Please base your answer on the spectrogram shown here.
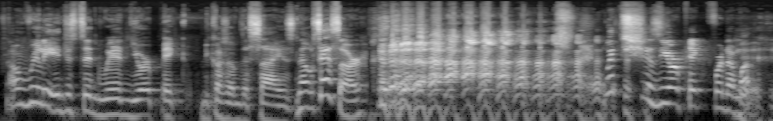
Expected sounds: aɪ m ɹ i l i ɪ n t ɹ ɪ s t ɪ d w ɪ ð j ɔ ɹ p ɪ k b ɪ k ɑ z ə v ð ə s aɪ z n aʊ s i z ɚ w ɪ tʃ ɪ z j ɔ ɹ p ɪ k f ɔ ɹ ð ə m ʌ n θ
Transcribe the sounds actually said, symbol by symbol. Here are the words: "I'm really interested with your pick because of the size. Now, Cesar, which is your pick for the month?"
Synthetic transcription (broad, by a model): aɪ m ɹ i l i ɪ n t ɹ ɪ s t ɪ d w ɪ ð j ɔ ɹ p ɪ k b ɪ k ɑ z ə v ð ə s aɪ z n aʊ s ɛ s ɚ w ɪ tʃ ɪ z j ɔ ɹ p ɪ k f ɔ ɹ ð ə m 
